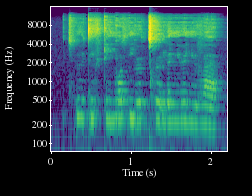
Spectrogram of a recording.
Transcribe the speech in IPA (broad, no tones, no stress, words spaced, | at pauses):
t͡sʼʉtisʈi jɔs jə˞ǀʰə˞ɾiɐ̯ lʲə˞lʲə˞va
